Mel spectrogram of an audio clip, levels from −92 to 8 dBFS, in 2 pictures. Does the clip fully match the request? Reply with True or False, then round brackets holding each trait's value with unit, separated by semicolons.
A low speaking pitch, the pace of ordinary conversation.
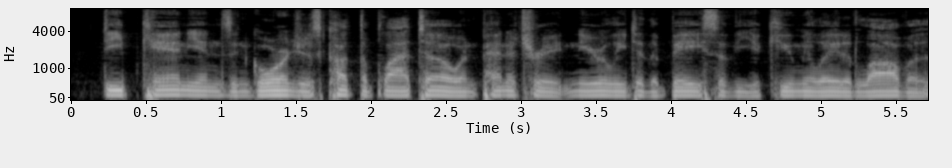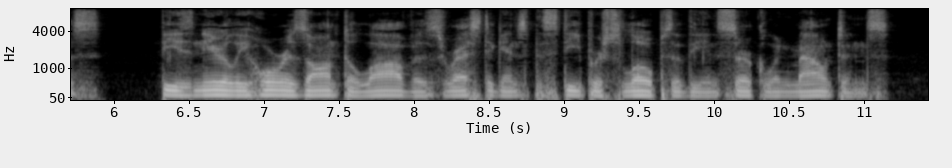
True (100 Hz; 160 wpm)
